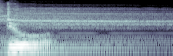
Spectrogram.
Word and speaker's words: duel: Dangerous duel. Time for us to duel. Wrong duel. You mean duel. That's what I said. No, you pronounced it with a UA sound instead of a OO sound.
